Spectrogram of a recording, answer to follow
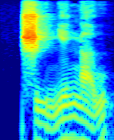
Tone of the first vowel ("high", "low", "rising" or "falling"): low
